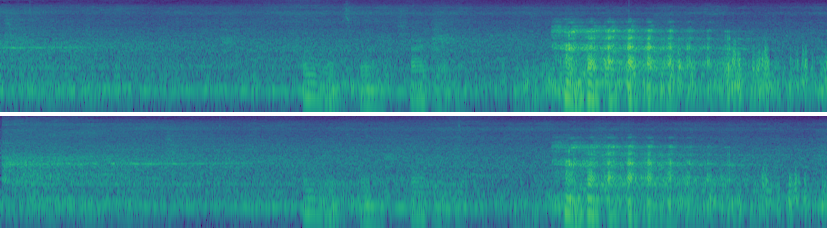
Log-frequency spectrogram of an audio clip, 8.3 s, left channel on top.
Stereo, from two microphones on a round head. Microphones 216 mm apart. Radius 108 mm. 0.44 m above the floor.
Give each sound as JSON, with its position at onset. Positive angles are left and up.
{"t": 3.0, "sound": "a man speaking", "side_deg": 30, "distance_m": 1.3}
{"t": 5.5, "sound": "laughter", "side_deg": 15, "distance_m": 2.0}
